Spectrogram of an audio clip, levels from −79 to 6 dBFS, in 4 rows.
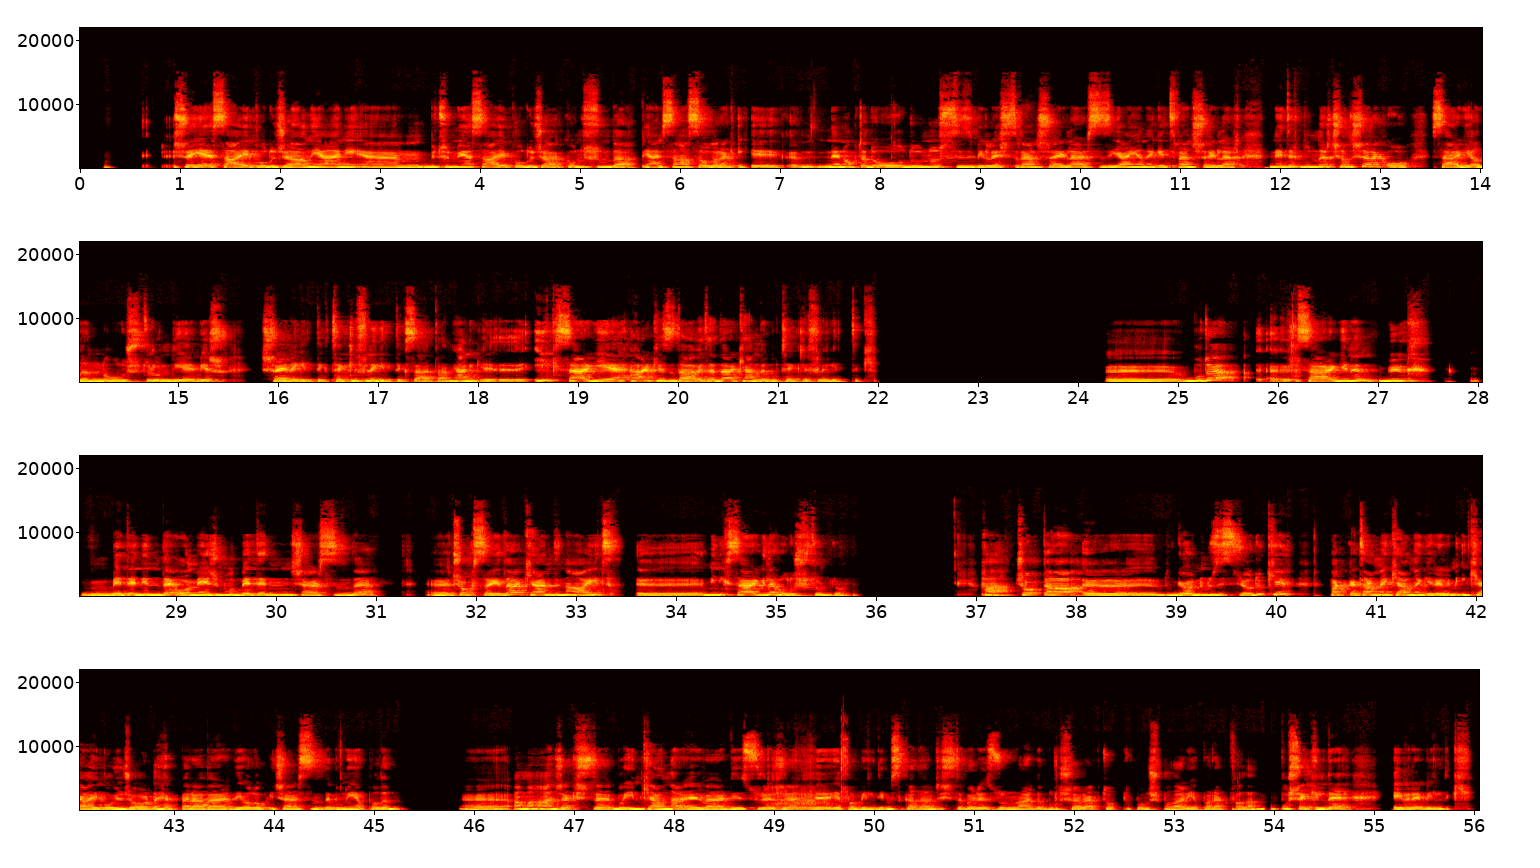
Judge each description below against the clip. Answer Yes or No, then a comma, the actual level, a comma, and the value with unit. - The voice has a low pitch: No, high, 220 Hz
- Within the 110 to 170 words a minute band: Yes, average, 115 wpm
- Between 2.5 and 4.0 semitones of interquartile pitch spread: Yes, average, 2.8 semitones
